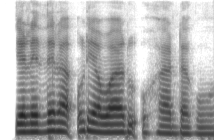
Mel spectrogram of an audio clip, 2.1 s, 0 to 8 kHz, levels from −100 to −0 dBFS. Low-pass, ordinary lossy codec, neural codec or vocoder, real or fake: none; none; none; real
